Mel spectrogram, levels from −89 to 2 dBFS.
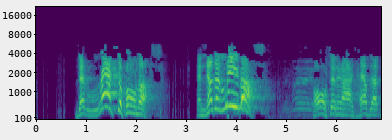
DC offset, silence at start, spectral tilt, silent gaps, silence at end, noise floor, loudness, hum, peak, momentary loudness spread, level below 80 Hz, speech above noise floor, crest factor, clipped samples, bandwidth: under 0.1%; 0.8 s; -8 dB/octave; 2.68-2.72 s, 2.96-3.01 s, 3.10-3.20 s; 0 s; -55 dBFS; -17 LUFS; none; -2 dBFS; 15 LU; -80 dBFS; 37 dB; 18 dB; under 0.1%; 5.8 kHz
